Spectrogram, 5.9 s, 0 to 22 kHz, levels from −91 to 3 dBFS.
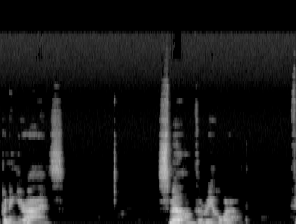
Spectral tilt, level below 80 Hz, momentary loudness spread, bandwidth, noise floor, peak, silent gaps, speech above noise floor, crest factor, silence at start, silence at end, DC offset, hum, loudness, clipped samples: -2.5 dB/octave; -82 dBFS; 14 LU; 19 kHz; -69 dBFS; -6 dBFS; none; 45 dB; 22 dB; 0.05 s; 0 s; under 0.1%; none; -23 LUFS; under 0.1%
